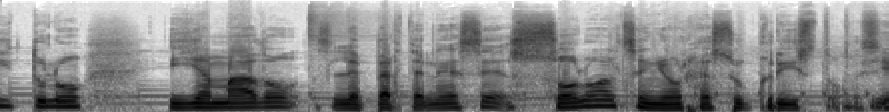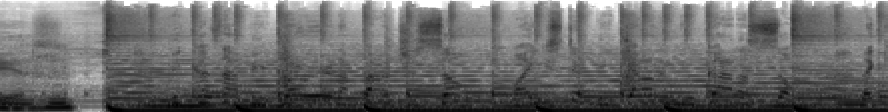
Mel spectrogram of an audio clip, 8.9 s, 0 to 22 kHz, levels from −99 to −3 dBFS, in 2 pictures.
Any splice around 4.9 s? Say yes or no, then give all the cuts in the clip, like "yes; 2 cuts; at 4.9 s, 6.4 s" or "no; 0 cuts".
yes; 1 cut; at 4.9 s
